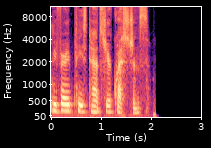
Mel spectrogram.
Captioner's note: speaking in French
